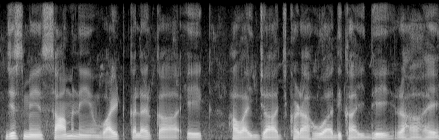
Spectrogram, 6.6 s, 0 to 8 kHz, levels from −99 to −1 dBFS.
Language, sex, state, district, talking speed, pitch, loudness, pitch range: Hindi, male, Rajasthan, Jaipur, 125 wpm, 95 Hz, -20 LUFS, 90-105 Hz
